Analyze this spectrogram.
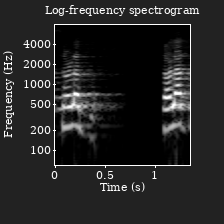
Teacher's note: पढ़ाई में हमने जैसे ही बोला जीभ ऊपर गई फिर झटके से क्या होती है, नीचे आ जाती है। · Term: उत्क्षिप्त व्यंजन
